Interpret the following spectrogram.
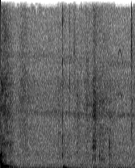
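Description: Faint scratching of a stylus on a pen tablet as annotations are drawn, with one soft tap about a second in, over a low steady hum.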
